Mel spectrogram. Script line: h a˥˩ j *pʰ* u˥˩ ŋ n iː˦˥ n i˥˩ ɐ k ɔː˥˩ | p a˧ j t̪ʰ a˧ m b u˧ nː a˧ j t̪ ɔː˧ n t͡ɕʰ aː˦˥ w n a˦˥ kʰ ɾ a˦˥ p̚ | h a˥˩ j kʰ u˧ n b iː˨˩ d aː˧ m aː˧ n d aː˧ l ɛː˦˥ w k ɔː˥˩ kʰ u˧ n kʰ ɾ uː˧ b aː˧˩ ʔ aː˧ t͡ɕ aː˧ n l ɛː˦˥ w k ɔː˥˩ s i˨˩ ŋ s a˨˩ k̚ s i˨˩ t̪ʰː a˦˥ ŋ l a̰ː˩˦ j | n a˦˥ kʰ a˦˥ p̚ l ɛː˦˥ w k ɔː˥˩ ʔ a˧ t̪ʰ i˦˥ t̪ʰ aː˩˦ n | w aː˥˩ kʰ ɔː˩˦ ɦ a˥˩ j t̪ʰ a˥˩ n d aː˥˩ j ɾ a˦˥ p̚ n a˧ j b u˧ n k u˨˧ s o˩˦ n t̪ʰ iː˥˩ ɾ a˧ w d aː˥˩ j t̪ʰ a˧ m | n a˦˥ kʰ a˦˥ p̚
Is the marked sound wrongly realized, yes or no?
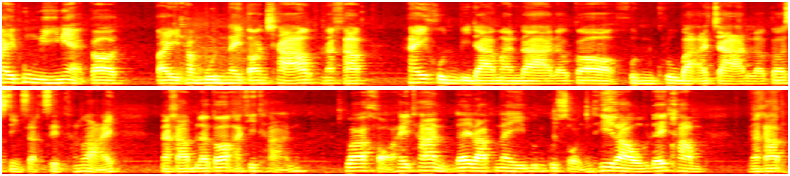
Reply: no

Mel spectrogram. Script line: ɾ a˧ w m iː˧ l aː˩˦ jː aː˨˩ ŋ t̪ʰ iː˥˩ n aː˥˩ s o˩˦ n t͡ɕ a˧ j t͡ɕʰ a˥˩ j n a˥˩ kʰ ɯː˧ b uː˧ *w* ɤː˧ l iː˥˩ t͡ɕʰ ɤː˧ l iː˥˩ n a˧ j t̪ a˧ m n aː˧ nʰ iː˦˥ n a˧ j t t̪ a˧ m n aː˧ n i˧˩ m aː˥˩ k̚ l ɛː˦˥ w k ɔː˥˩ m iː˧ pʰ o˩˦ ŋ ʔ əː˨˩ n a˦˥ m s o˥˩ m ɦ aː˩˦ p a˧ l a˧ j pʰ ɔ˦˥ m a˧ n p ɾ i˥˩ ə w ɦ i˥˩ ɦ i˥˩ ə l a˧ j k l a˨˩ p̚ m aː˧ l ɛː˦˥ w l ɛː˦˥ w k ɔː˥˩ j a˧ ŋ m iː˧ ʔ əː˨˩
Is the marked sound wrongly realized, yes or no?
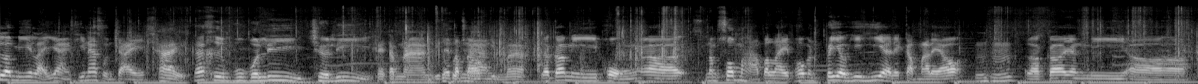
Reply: yes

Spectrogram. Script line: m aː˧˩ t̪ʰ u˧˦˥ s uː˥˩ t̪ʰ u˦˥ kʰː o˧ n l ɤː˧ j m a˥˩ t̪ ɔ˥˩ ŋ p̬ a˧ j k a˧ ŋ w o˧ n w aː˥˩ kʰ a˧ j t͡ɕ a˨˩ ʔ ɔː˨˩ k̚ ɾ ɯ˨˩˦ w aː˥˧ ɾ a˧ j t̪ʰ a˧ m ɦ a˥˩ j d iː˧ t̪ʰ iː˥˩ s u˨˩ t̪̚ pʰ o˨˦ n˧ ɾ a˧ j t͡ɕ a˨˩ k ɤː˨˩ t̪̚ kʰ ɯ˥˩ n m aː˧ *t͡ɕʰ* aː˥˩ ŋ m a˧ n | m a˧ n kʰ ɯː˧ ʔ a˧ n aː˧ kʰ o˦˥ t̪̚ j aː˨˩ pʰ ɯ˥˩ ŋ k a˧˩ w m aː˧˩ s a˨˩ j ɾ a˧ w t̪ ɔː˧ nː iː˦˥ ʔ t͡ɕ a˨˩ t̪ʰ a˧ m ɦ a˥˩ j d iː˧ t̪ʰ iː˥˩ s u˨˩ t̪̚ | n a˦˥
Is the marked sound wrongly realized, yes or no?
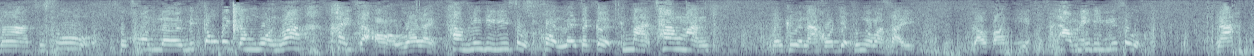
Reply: no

